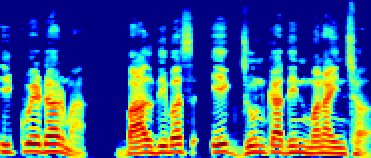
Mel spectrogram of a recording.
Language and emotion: Nepali, neutral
